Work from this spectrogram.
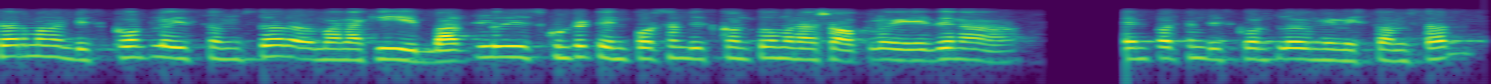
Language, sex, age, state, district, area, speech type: Telugu, male, 18-30, Telangana, Medchal, urban, conversation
